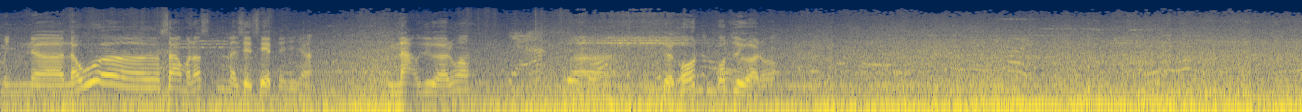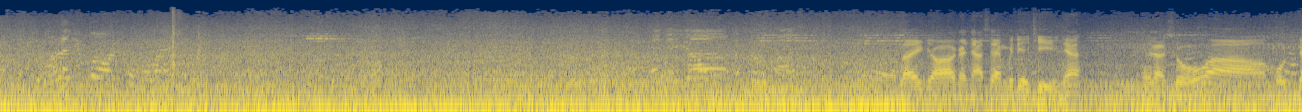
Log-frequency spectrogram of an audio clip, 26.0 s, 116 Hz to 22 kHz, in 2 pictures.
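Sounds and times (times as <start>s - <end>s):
road traffic rumble: 0.0s - 26.0s.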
